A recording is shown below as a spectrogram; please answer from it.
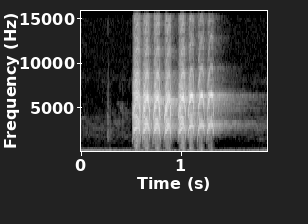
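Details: A lesser green leafbird recording used as a lure to prompt a silent bird. One quick rattling burst of about eight harsh, buzzy high notes in under a second, with faint low hum behind.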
